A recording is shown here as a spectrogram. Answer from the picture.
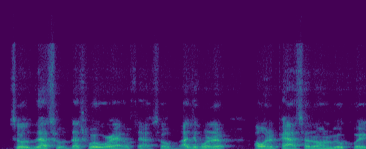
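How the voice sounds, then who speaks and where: This man talks at a fairly quick pace with a medium pitch and ordinary pitch variation. It is an ordinary speaking voice on a very clean recording with a silent background. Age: 60s. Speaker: channel host, military veteran. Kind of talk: casual chat. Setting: livestream.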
